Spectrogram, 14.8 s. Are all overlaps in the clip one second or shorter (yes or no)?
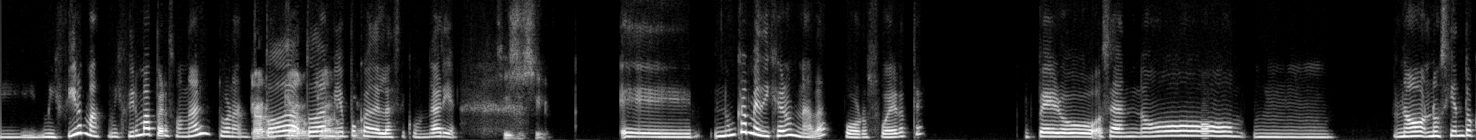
no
